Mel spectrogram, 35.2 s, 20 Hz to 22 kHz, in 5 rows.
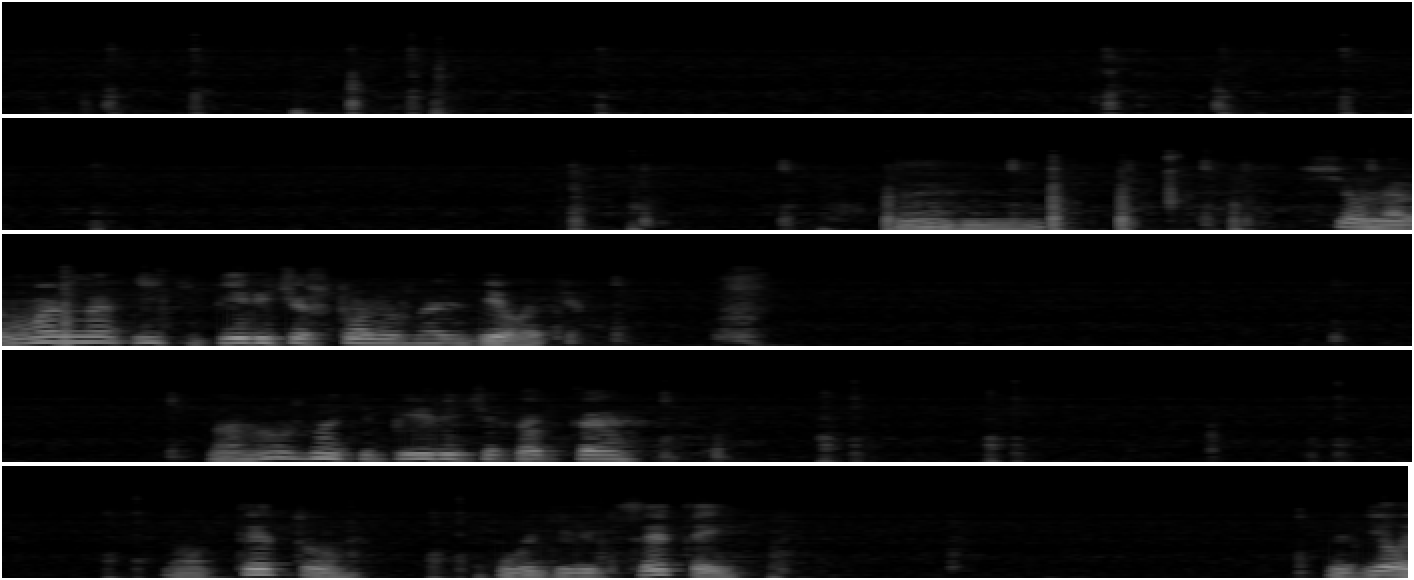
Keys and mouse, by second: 0.8 click, 1.9 shift+click, 3.3-5.8 drag, 6.4 click, 7.7-10.1 drag, 10.5 middle click, 11.7 middle click, 12.8 middle click, 13.4 middle click, 14.6 shift+middle click, 15.5-17.4 middle drag, 20.9-22.2 middle drag, 23.6-24.7 middle drag, 25.5-26.5 drag, 27.9 click, 28.9 click, 30.6 shift+click, 31.5 middle click, 32.3-34.9 middle drag.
